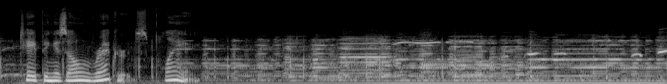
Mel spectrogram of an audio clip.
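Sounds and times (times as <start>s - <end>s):
speech: 0.2s - 2.1s
human whistling on an old tape recording: 3.5s - 6.6s.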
